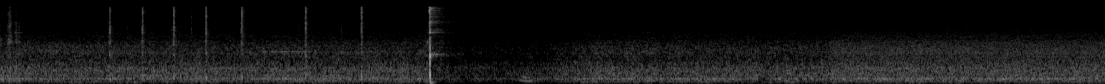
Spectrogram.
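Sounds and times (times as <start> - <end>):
light metallic lighter clicks: 4.3 - 4.6.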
